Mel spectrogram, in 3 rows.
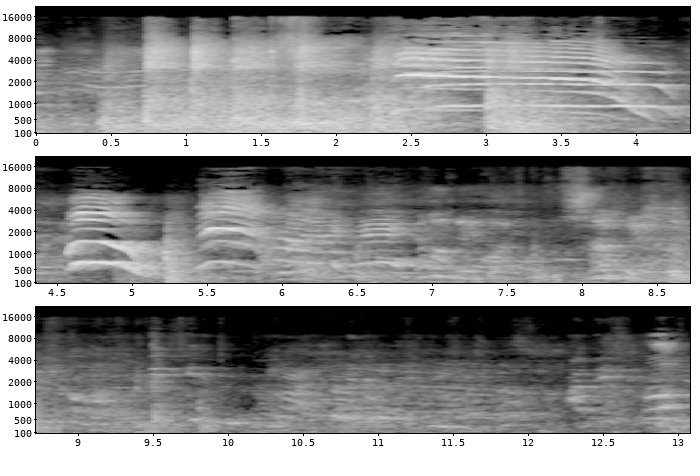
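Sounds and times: loud shouts: 1.8 - 6.6.

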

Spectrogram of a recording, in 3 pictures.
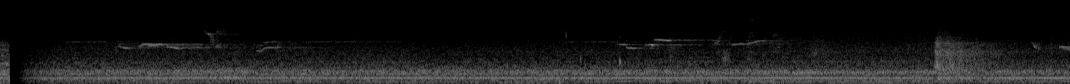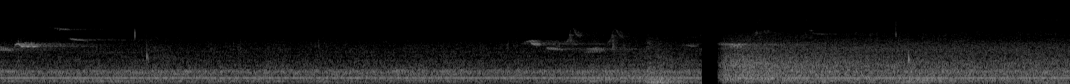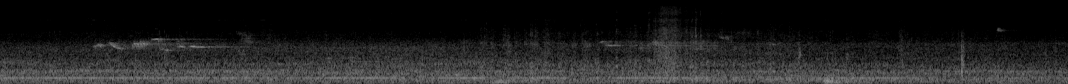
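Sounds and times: traffic hum: 0.0 - 32.0
bird chirps: 5.8 - 7.9, 22.3 - 24.0.

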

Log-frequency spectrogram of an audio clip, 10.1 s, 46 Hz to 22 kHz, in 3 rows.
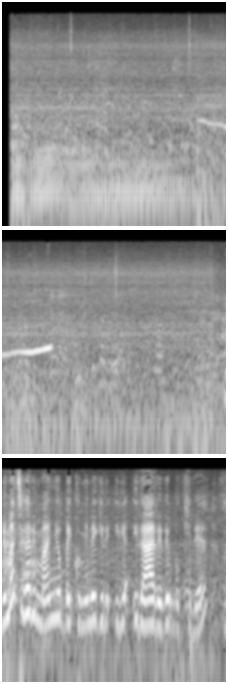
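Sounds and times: drawn-out high tone: 2.9 - 4.2.

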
